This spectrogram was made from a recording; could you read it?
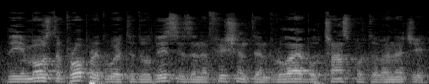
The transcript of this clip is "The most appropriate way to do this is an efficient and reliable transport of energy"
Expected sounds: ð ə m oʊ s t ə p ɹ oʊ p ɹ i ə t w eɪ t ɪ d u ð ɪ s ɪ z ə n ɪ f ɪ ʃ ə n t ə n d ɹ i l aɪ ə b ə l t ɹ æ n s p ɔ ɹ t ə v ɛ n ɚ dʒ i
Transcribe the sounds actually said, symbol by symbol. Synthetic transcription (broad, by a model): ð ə m oʊ s t ə p ɹ oʊ p ɹ i ə t w eɪ t ɪ d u ð ɪ s ɪ z ə n ɪ f ɪ ʃ ə n t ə n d ɹ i l aɪ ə b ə l t ɹ æ n s p ɔ ɹ t ə v ɛ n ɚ dʒ i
